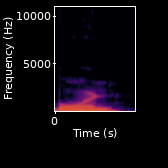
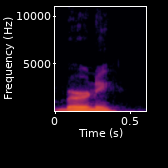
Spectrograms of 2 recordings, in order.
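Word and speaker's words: Boerne: I always thought that place was called Bourne. – Everybody does. It's spelled very bizarrely. – Bernie.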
